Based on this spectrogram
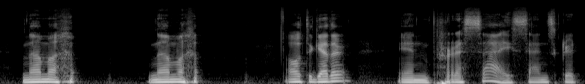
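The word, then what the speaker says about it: namaḥ: It's a little exhale at the end. Nama al together in precise Sanskrit pronunciation.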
